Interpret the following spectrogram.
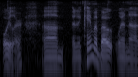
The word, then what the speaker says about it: Euler: that Euler is spelt e Euler but it's pronounced Euler and it came about when this guy was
